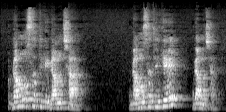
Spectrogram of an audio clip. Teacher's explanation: নিশ্চয় আপনি একমত, স্বরটা লোপ পেয়েছে কোথা থেকে, মাঝখান থেকে। এর নাম মধ্য স্বরলোপ।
